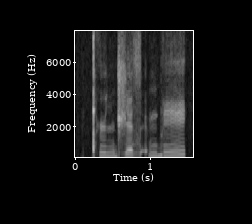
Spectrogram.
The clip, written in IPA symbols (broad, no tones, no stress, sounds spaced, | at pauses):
ǃʰ y n d͡ʒ e z ḛ m b i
